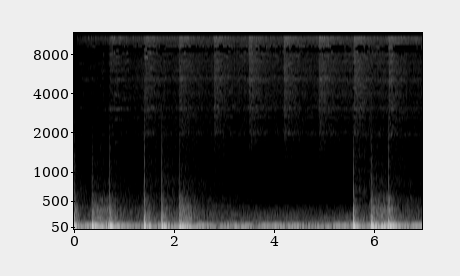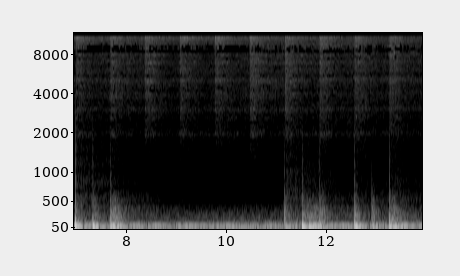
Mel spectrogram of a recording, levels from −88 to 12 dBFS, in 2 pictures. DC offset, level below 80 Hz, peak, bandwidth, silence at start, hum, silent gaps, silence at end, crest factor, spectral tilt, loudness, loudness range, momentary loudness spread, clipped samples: under 0.1%; -26 dBFS; -4 dBFS; 11.5 kHz; 0 s; none; none; 0 s; 20 dB; -7 dB/octave; -28 LUFS; 12 LU; 17 LU; under 0.1%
